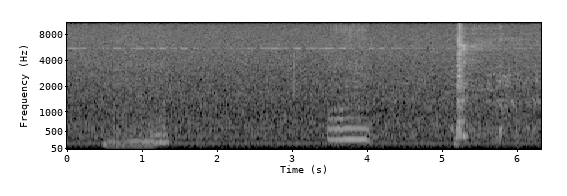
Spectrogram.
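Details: A sleeping, dreaming house cat named Coco, adopted as an orphan from a shelter and almost ten, gives a low groaning snore, then a held nasal tone, then a sharp click; a faint constant hum runs beneath.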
